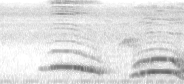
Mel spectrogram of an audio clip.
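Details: Pet cockatiel whistles two mellow notes, possibly the Mickey Mouse song, the first arching then sliding down, the second rising and swelling, with faint room hum beneath.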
